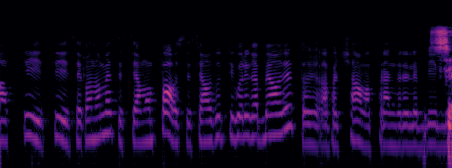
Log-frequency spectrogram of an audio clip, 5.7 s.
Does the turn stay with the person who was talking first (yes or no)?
yes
